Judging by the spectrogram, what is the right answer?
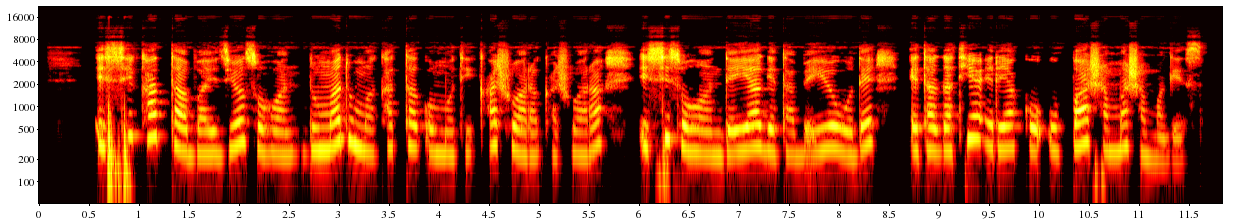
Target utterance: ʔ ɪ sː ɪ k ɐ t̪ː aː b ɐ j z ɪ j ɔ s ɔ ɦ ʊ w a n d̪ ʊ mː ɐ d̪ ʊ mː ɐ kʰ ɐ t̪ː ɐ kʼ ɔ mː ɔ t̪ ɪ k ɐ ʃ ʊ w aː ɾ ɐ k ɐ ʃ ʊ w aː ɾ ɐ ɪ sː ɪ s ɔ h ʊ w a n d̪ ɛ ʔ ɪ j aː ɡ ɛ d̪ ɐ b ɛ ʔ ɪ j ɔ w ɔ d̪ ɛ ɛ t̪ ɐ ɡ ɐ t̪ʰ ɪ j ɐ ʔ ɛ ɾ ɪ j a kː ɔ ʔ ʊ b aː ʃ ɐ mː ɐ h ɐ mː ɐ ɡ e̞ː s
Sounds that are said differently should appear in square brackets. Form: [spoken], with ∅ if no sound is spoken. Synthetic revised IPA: ʔ ɪ sː ɪ k ɐ t̪ː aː b ɐ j z ɪ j ɔ s ɔ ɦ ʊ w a n d̪ ʊ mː ɐ d̪ ʊ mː ɐ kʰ ɐ t̪ː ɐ kʼ ɔ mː ɔ t̪ ɪ [kʼ] ɐ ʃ ʊ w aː ɾ ɐ [kʼ] ɐ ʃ ʊ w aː ɾ ɐ ɪ sː ɪ s ɔ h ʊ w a n d̪ ɛ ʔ ɪ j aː ɡ ɛ [t̪] ɐ b ɛ ʔ ɪ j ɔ w ɔ d̪ ɛ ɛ t̪ ɐ ɡ ɐ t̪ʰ ɪ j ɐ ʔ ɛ ɾ ɪ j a kː ɔ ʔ ʊ [bː] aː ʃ ɐ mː ɐ [ʃ] ɐ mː ɐ ɡ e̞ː s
